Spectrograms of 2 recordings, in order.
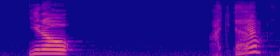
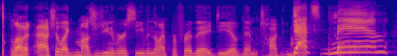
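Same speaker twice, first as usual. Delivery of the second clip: ordinary delivery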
